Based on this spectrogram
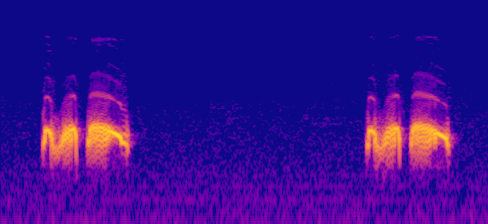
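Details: Spotted dove cooing to stimulate other doves to coo, giving two identical phrases about four seconds apart, each a quick tremulous note then a longer, softly descending coo; otherwise silent.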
